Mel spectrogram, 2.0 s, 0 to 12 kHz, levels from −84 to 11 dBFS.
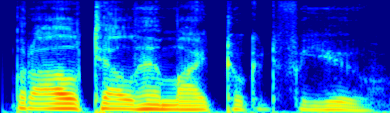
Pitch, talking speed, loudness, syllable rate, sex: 125 Hz, 275 wpm, -17 LUFS, 5.0 syllables/s, male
